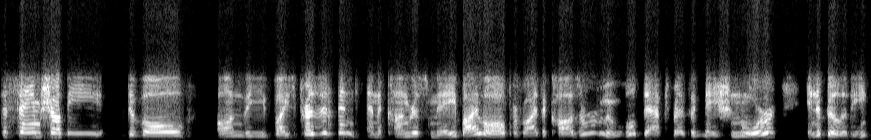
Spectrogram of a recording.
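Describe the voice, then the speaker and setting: A man's voice: on the high side, huge pitch swings, normal speed, no echo. A man giving a theatrical dramatic reading of a formal document in a declamatory manner, now and then stumbling and correcting himself. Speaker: reader. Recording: narrow tinny telephone-like radio sound.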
